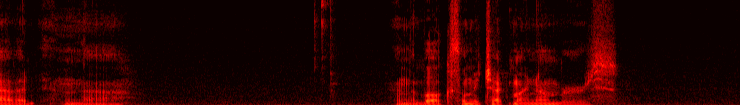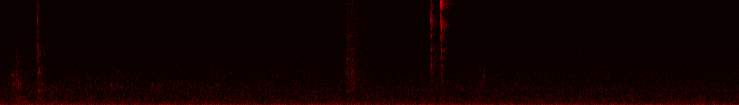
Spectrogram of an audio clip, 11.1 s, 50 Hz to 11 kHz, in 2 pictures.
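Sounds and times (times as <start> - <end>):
computer mouse click: 2.3 - 2.6, 8.8 - 9.0.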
